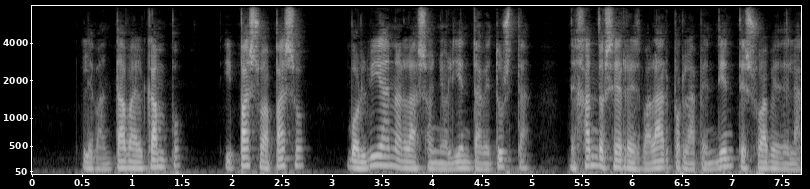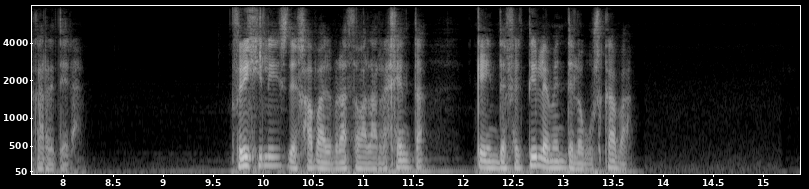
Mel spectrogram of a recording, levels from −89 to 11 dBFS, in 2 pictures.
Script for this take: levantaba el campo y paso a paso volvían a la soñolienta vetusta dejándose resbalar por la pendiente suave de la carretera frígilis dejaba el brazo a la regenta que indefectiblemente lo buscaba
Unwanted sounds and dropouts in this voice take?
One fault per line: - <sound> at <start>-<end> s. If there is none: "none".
none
